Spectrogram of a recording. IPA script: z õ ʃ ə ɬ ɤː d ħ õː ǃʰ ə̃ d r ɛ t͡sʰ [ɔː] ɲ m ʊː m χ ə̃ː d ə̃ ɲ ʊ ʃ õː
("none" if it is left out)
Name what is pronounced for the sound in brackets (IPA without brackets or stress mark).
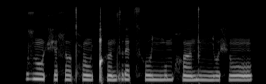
ʊː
